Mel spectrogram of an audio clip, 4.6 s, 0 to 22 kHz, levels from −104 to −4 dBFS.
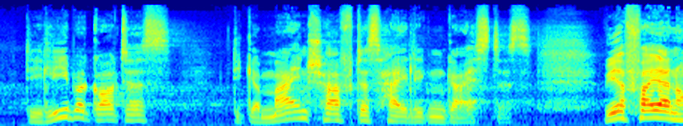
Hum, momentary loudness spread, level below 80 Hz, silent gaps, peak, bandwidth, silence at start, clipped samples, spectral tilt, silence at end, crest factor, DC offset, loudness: none; 14 LU; -84 dBFS; none; -10 dBFS; 19 kHz; 0.15 s; under 0.1%; -1 dB/octave; 0 s; 24 dB; under 0.1%; -34 LUFS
